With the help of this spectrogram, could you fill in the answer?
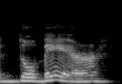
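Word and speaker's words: Daubert: the dober, that's how it's pronounced standard uh is reviewed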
